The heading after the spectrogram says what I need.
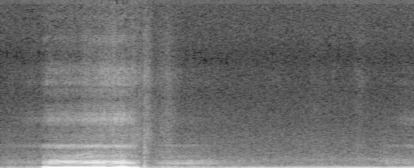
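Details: A man snoring: a single loud, deep, buzzing snore lasting over a second, then quiet breathing with low room hum.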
